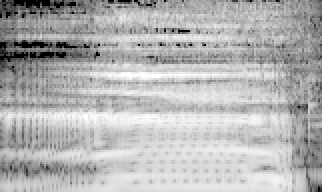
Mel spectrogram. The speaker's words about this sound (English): why is there a cow in the studio?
